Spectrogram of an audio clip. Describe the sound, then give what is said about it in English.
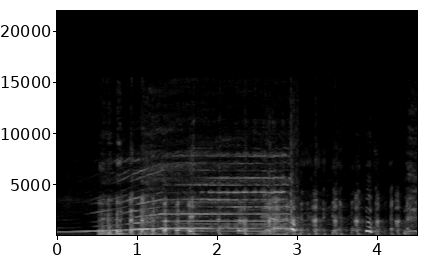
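A person vocally imitates a computer's noise heard at a software demo of an AI plugin for Premiere and Resolve: a steady whirring hum that rises in pitch and holds for about three seconds, then breaks into choppy, sputtering fragments. “Like, you've been around enough servers that you can mimic the sound.”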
